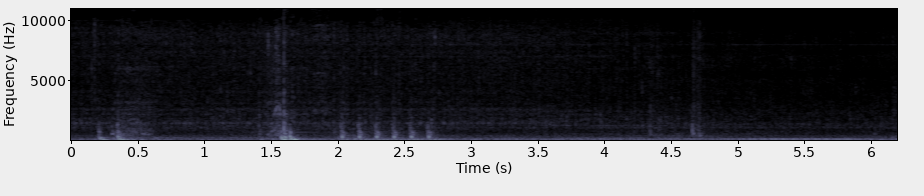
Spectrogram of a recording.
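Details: 2017 Chevy Bolt, quick run of about six sharp repetitive clicks from the brake booster after pressing and releasing the brake in a quiet car; noticed upon delivery, within warranty.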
